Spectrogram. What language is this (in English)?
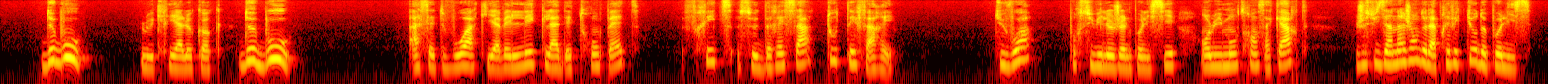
French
